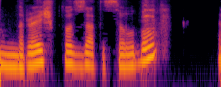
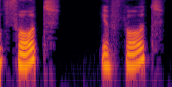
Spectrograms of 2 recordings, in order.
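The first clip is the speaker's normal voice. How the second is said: fot alone, then yefot leaning on FOT; stress on last syllable; much slower than usual. Shown as a demonstration. Teacher showing where the accent is, last-syllable stress on yefot. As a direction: put the weight of yefot on its final fot. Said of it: "the accent is on the last syllable".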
